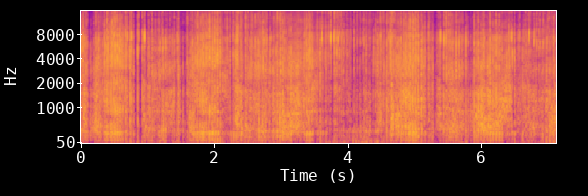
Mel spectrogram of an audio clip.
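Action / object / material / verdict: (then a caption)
scrape / hard plastic storage case with textured lid / plastic / none. Long nails scratch fast across the textured top of a small, hollow, hard plastic storage case with a teal lid, held in both hands. The result is a loud, continuous rasping scrape in quick, uneven bursts, centered in the low-mids with a hollow tone and little bright hiss. Each stroke dies away almost at once.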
